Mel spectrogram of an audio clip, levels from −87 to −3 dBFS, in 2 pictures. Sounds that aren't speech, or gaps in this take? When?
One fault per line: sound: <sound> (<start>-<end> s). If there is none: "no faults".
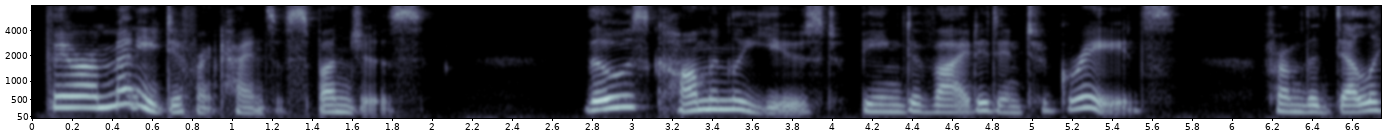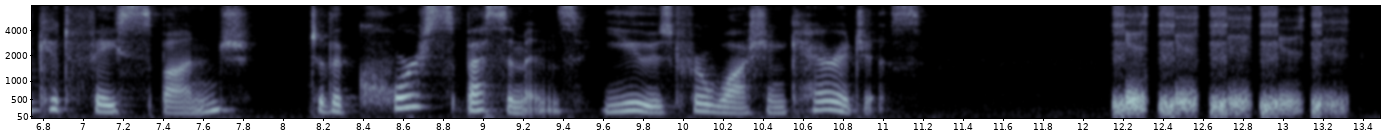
sound: laugh (12.1-13.3 s)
